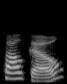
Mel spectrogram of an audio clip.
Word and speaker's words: Falgout: My name is Falco. That is spelled FALGOUT.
